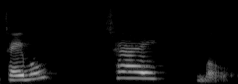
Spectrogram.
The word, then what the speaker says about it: table: So let's apply that to table. Table, table. Stress the first syllable only and do not give prominence to the second syllable.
